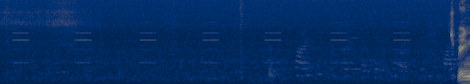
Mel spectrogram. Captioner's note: heart monitor beeping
